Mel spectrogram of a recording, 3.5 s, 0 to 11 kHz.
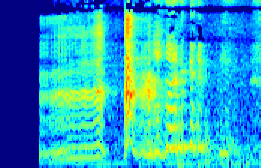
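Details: Two-month-old toy poodle puppy Brownie, hurt when a door pinched her nail on 3 July 2021, gives a long steady whine that breaks into a sudden sharp yelp, then trails off in softer, wobbling whimpers.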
